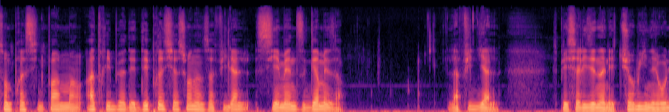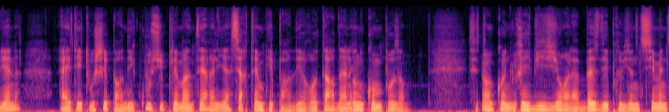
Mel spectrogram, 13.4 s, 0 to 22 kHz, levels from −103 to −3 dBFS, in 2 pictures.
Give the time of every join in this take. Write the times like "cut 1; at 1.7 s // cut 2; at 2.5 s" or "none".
cut 1; at 9.3 s // cut 2; at 10.2 s // cut 3; at 11.5 s // cut 4; at 11.8 s

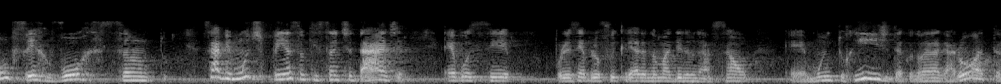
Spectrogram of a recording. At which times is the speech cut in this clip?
none

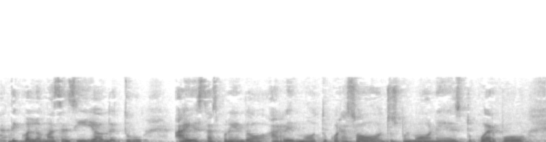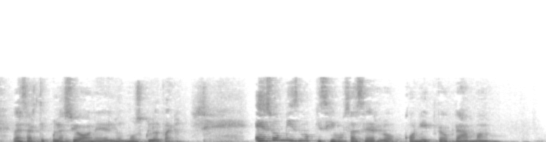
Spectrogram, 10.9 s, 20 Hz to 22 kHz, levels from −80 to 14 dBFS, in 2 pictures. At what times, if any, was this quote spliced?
none

